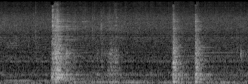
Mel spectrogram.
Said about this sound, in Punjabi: ਭੁੱਜ ਗਿਆ ਆਪਣਾ ਮਸਾਲਾ ਹੋ ਗਿਆ ਲਾਲ ਭੁੱਜ ਕੇ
